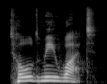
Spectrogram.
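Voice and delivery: merciless. Acted. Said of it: "he asked her mercilessly".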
